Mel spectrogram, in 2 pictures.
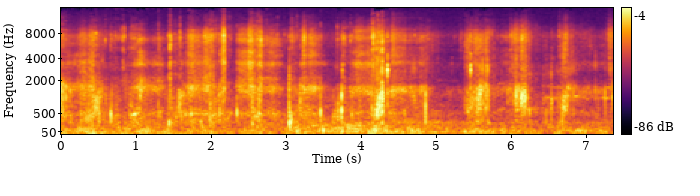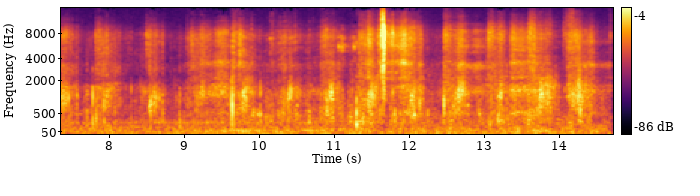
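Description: Footsteps crunch steadily on snowy pavement.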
